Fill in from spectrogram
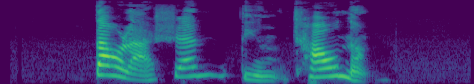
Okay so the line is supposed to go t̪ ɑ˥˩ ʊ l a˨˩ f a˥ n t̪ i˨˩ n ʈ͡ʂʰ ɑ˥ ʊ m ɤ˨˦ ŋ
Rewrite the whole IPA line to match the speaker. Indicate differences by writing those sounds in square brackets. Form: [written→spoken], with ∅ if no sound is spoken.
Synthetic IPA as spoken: t̪ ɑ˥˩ ʊ l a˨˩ [f→ʂ] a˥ n t̪ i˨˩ [n→ŋ] ʈ͡ʂʰ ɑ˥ ʊ [m→n] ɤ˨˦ ŋ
